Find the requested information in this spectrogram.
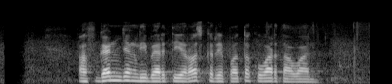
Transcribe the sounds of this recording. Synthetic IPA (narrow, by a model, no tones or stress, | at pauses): ʔafɡand͡ʒɨŋlibɛrt̪iɾɔskərdipɔt̪ɔkuwart̪awan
